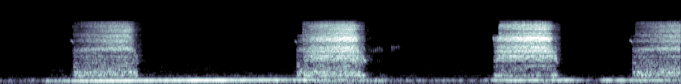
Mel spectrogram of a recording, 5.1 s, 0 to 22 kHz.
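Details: Four loud raspy hisses, spaced one to two seconds apart over a low steady hum, from hungry barn owl owlets in a nest box, 3 March 2024 at 6:00 pm, awaiting their mother.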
